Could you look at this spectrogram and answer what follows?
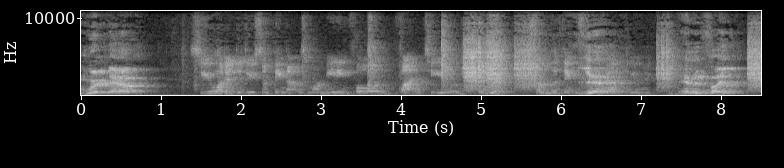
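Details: Adult speaker in conversation; typical speech.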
